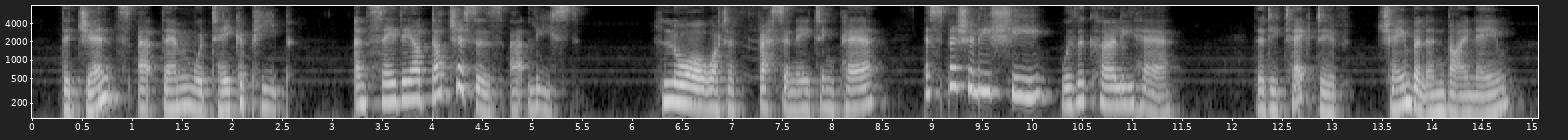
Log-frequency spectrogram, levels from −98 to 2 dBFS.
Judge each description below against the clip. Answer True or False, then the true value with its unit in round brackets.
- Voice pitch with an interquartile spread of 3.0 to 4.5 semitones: False (5.5 semitones)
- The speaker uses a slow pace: True (125 wpm)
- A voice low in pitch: False (170 Hz)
